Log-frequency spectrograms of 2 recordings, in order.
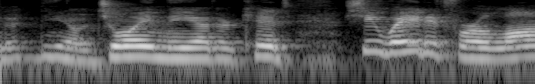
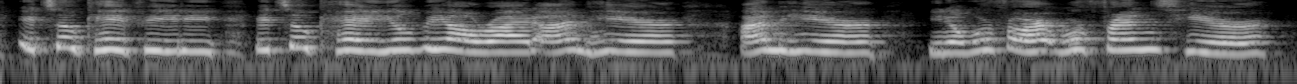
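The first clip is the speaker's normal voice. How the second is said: put-on much higher, soothing little girl voice; concerned little girl; 7 semitones higher than usual. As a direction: comfort him like a caring kid. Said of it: "she was very, very concerned".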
